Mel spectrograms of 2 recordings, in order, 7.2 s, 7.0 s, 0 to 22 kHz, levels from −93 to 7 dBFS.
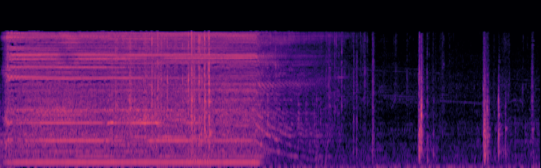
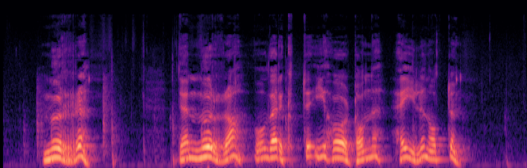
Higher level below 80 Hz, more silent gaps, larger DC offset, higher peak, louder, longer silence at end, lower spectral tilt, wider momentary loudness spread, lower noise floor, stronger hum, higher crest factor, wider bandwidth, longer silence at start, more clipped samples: second, -66 dBFS vs -52 dBFS; neither; neither; second, -4 dBFS vs 0 dBFS; second, -29 LUFS vs -18 LUFS; second, 0.1 s vs 0.85 s; second, -1 dB/octave vs -8.5 dB/octave; first, 21 LU vs 12 LU; first, -62 dBFS vs -56 dBFS; neither; first, 30 dB vs 18 dB; first, 11.5 kHz vs 10 kHz; second, 0 s vs 0.6 s; neither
